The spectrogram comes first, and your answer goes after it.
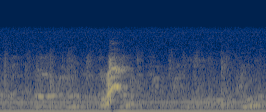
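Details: A single sharp rising yelp from one of Kim and Indi's Border Collie puppies at play, brief and loud, surrounded by soft shuffling, faint murmurs and a steady low hum.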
